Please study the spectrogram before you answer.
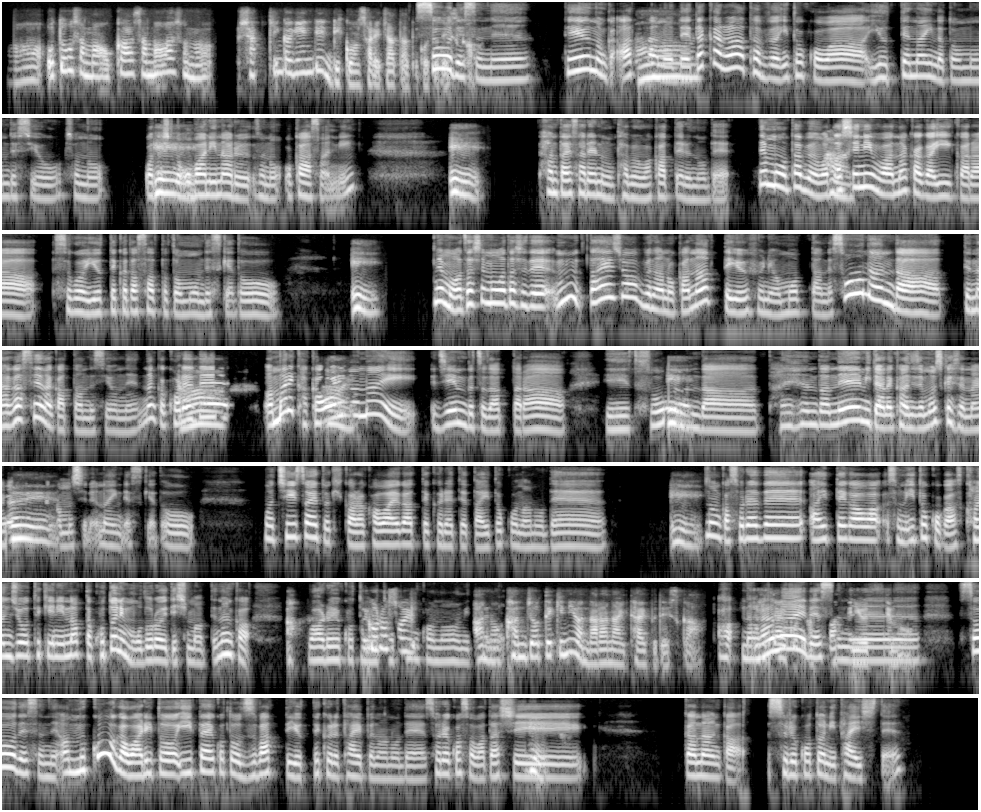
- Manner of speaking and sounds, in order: other noise
- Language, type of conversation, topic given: Japanese, advice, 家族の集まりで意見が対立したとき、どう対応すればよいですか？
